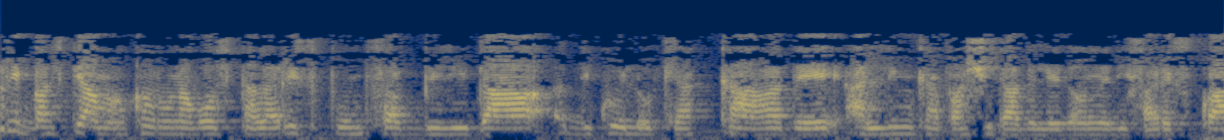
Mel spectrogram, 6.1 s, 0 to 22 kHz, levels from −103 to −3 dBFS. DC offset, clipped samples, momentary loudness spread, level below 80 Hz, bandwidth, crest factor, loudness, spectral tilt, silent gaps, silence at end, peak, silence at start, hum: under 0.1%; under 0.1%; 10 LU; -72 dBFS; 8.6 kHz; 18 dB; -32 LUFS; -1 dB/octave; none; 0 s; -14 dBFS; 0 s; none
